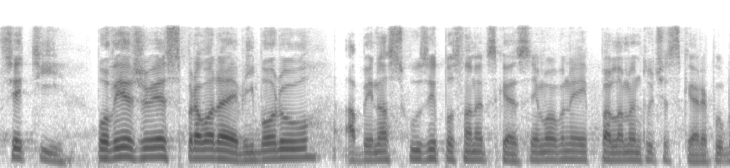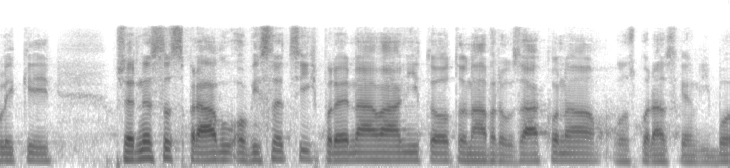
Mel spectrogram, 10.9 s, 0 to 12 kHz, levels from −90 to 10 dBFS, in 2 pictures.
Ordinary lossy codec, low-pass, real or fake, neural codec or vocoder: AAC, 64 kbps; 7.2 kHz; fake; codec, 16 kHz, 2 kbps, X-Codec, HuBERT features, trained on LibriSpeech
